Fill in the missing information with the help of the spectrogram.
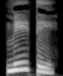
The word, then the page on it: ಮೇಟೆ: Kannada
